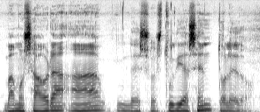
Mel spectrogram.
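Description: A man's voice: lowish voice, fairly bright tone, no echo. A man hosting a podcast, joking and teasing his guests. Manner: joking, teasing, rapid-fire. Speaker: podcast host. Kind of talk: casual interview.

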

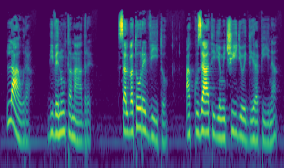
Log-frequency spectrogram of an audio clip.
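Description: An actress playing a coldly formal, ironic narrator in radio theatre, measured and deliberate, in short phrases. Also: female voice, low voice.

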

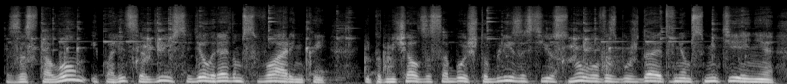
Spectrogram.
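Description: Male radio-drama narrator over music. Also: medium pitch. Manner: measured, expressive storytelling.

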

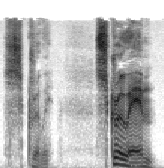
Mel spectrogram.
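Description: A man's voice: low voice, sing-song, extremely slow, fairly bright tone, no room sound, heavily acted. Male narrator as cynical hunter, bitter, defeatist, emphatic, clipped phrases, audiobook drama, dry sound. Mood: bitter, resigned. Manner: terse, exasperated, emphatic.

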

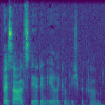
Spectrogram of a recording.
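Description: Radio drama role: older farm matriarch, grave and resolute, deliberate delivery in a low register. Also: female voice, steady tone, creaky. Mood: earnest, confiding. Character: grave, proud older farm mistress, widowed mother-in-law. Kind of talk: 1950s German radio drama acting.

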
